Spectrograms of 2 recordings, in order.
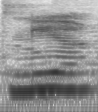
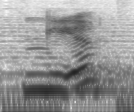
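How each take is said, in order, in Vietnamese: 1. Từ "nghĩa" mang thanh huyền. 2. Từ "nghĩa" mang thanh ngã.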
